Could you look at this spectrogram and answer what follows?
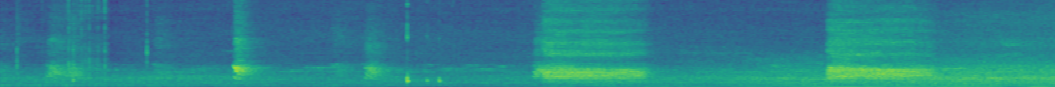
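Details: Young Western jackdaws in a back garden in Weert, the Netherlands, give a few brief clipped notes, then two long harsh, rasping calls of about a second each, over a steady low hum of distant traffic.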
